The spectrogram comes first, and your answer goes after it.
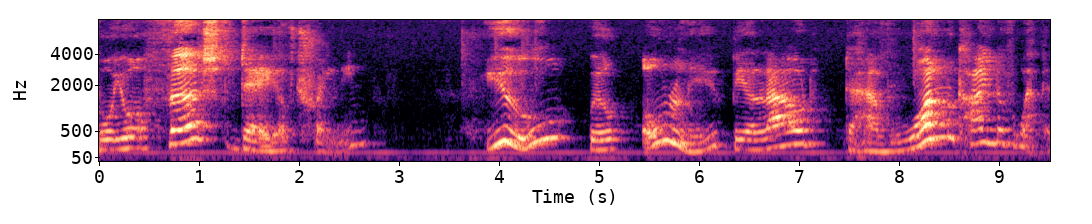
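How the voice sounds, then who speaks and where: A man performs in a put-on character voice. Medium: actual play. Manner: kindly, patient.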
